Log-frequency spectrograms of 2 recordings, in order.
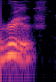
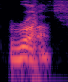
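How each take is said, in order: First: The vowel is a long oo sound. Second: The vowel is a short uh sound. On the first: This is how people in Illinois say it. "we here in Illinois would say roof" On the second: This is how the speaker's mother says it. "my mom says rough"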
